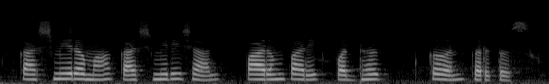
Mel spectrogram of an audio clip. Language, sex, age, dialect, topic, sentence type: Marathi, female, 31-35, Northern Konkan, agriculture, statement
